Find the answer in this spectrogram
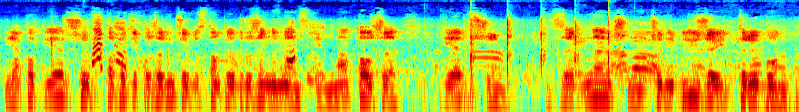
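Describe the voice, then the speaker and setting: A man announces at an outdoor competition. His delivery is flat and even, at a middling pitch. The recording from the open field is very noisy. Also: unhurried. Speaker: event announcer. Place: large outdoor grass sports field.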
